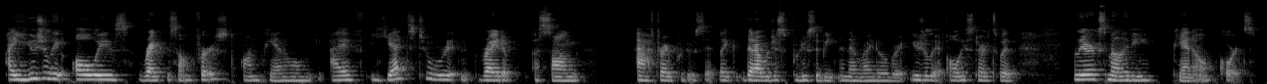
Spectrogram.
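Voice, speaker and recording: A woman's voice: mid-range voice, fairly even intonation, brisk. A young woman with Slovenian as her first language, chatting casually to the camera as a singer-songwriter answering fan questions, bubbly and gushing, with frequent ums and restarts. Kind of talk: casual Q&A vlog.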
